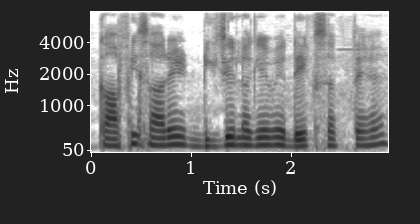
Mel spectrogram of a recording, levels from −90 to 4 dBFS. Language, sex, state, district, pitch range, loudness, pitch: Hindi, male, Uttar Pradesh, Lucknow, 145-165 Hz, -16 LUFS, 155 Hz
